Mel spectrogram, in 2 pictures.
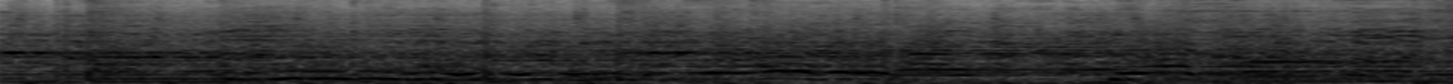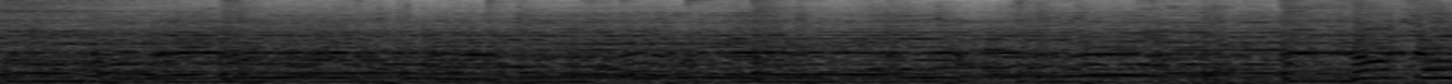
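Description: A male singer sings live into a handheld microphone over amplified backing music with guitar.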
